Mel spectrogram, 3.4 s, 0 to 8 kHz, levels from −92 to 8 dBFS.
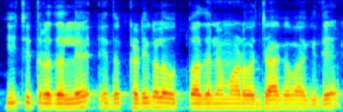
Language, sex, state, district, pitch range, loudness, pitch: Kannada, male, Karnataka, Koppal, 115-125 Hz, -15 LUFS, 120 Hz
